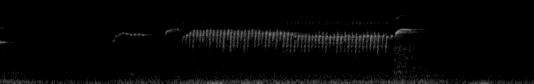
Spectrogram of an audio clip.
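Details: Canary singing a long, tight roll as a lure for young canaries learning song: short rising whistles, then a sustained buzzy high trill lasting about two seconds, closing with a sharp upward note.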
